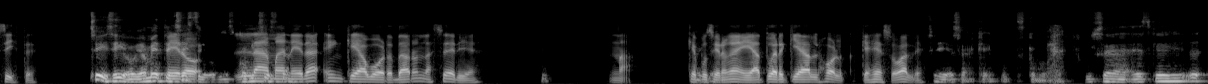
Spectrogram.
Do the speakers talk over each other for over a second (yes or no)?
yes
